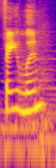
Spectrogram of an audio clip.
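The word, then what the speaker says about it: Phaelin: you can catch me on those platforms at phelin spelled the same both ways f-h-a-e-l-i-n uh and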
